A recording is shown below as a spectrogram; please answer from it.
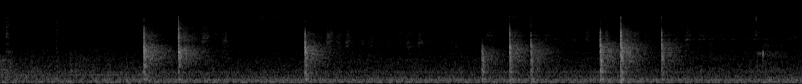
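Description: Chalk writing on a blackboard: a string of short, irregular taps and scratches of chalk strokes, over a faint steady room hum.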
